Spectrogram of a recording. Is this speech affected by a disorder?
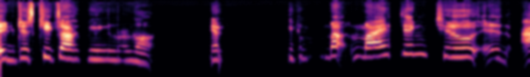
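Yes: cerebral palsy; had speech therapy.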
